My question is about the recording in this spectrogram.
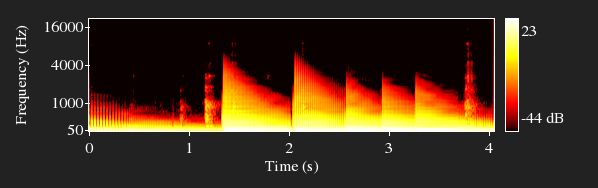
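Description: Synthesizer bass line played from MIDI, a handful of notes with a rounded, soft tone. Each note starts bright and quickly fades into a dark tone, a patch chosen to suit a relaxed lo-fi track.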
